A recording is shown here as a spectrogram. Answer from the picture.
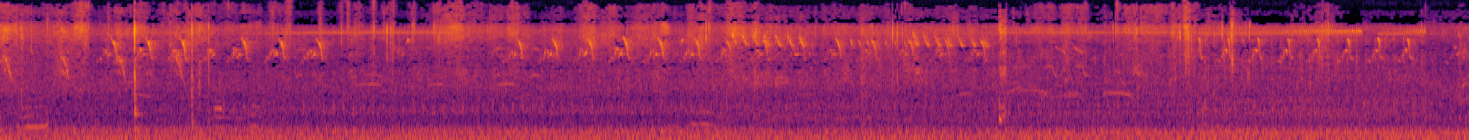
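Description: Small birds chirping in quick repeated runs over a steady low rumble.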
